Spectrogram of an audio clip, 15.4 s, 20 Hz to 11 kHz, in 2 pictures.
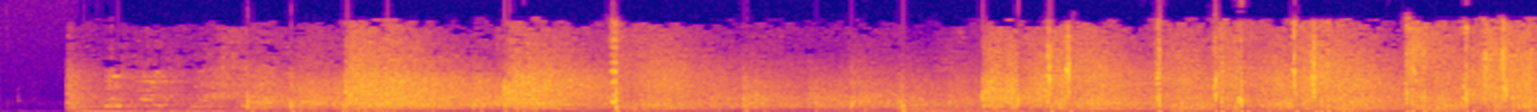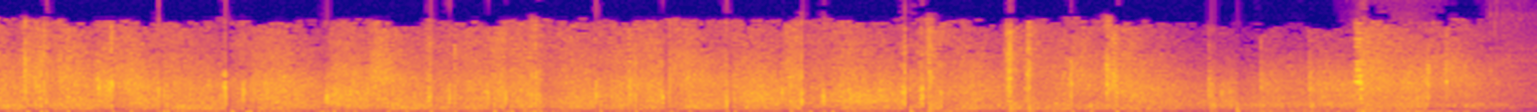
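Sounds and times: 
dense gunfire in real war footage: 0:00.0 - 0:15.3.

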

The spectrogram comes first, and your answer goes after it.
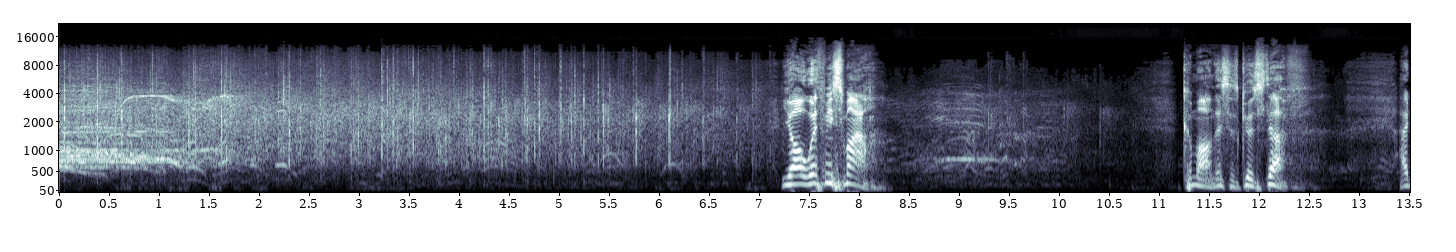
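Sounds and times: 
crowd whooping and shouting: 0:00.0 - 0:02.3, 0:08.6 - 0:09.7
crowd applauding: 0:00.0 - 0:08.2, 0:08.8 - 0:10.6
speech: 0:07.2 - 0:08.2, 0:11.4 - 0:12.6.

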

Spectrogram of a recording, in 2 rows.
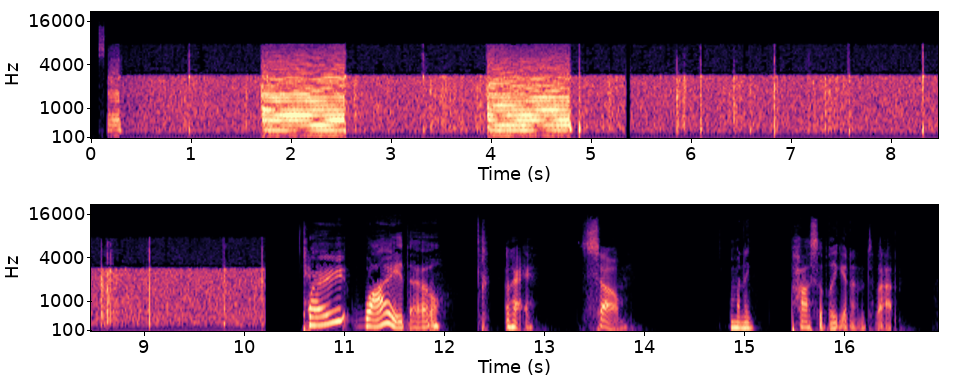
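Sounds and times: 
speech: 0:00.2 - 0:00.6, 0:11.2 - 0:12.0, 0:12.6 - 0:13.9, 0:14.8 - 0:16.9
clicks: 0:00.2 - 0:10.2
steady hum: 0:00.2 - 0:10.2
harmonic buzzing alarm tones: 0:01.6 - 0:05.4.

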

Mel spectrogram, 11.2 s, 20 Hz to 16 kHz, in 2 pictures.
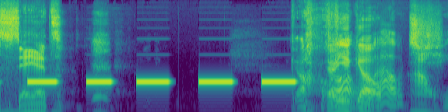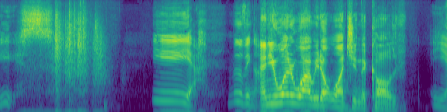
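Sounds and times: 
speech: 0:00.0 - 0:00.8, 0:03.7 - 0:06.1, 0:07.5 - 0:11.1
censor bleep tone: 0:00.0 - 0:03.7.

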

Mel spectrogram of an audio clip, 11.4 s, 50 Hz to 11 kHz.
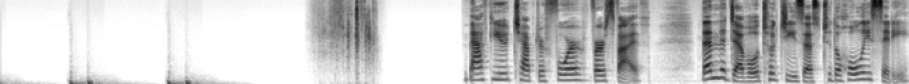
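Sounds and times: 
slow gentle heartbeat: 0:00.0 - 0:03.1
speech: 0:05.8 - 0:11.3.

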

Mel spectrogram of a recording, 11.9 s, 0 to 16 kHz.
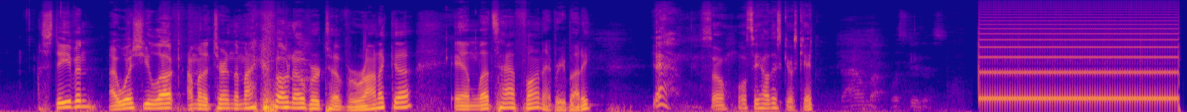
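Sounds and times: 
speech: 0:00.4 - 0:08.2
telephone dial tone while placing a call: 0:09.8 - 0:11.8.

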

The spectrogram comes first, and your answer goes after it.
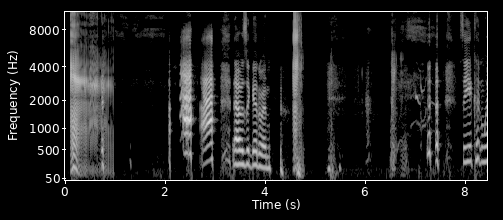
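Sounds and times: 
speech: 0:00.1 - 0:00.8, 0:03.4 - 0:04.8, 0:08.0 - 0:08.4
comedic fart sound effect: 0:00.1 - 0:01.0.

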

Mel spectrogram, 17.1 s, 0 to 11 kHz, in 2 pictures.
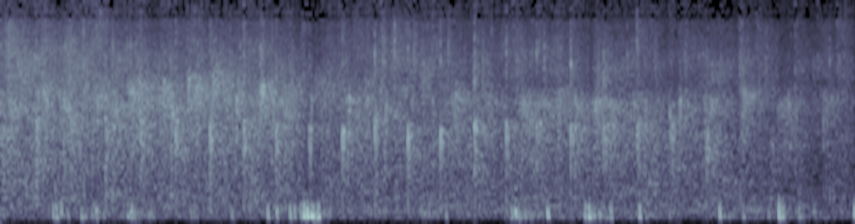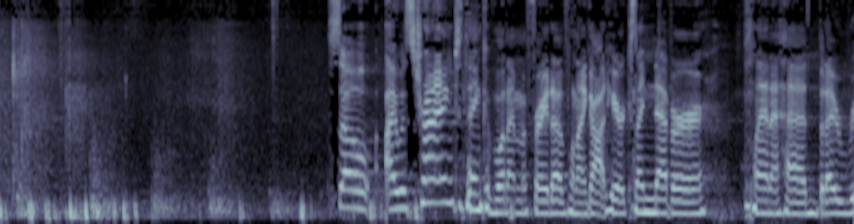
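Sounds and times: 
audience clapping for a performer: 0:00.0 - 0:09.8
speech: 0:12.0 - 0:17.0.

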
